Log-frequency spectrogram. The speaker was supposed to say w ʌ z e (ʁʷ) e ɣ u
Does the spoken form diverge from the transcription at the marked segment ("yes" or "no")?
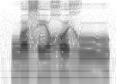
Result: no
